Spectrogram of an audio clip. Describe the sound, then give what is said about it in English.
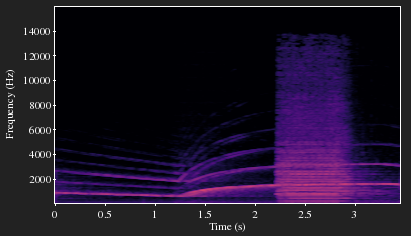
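Sirens wail from three fire trucks in a steady tone that slides downward, then sweeps back up. A harsh, loud blaring blast cuts in partway through, then the siren tone carries on. “Fire trucks, three of them.”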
